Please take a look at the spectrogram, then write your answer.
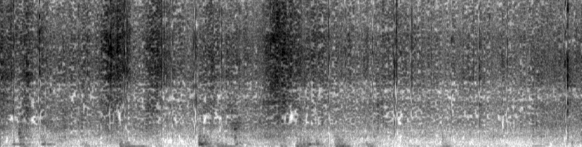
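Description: Whole cumin seeds sizzle faintly in oil, a soft crackling patter with light stirring scrapes, quiet and close without any speech.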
